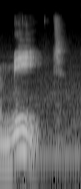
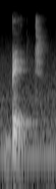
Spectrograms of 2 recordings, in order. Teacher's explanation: eu falei ela mais longa, meet, e essa daqui ela é mais curta, mais seca, bit. Ou seja, algumas palavras no inglês, a vogal ela é mais longa, outras a vogal é mais curta.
